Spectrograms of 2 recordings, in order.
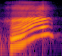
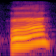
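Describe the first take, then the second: First: Very high, loud squeak of disbelief; can't believe what you just heard; baffled huh. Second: Confused huh. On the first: Narrator reacting to a teen's song request, squeaked disbelief. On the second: Co-worker confused. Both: Retold or imitated.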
